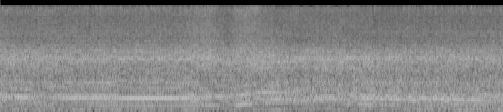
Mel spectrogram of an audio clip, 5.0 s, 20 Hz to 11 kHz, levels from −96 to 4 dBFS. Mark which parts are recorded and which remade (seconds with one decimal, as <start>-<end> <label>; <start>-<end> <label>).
0.0-2.9 recorded; 2.9-3.6 remade; 3.6-5.0 recorded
